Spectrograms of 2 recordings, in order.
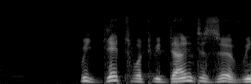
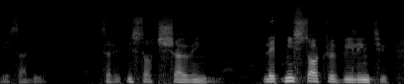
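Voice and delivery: soft God voice; 6 semitones lower, 9 dB quieter than usual. Retold or imitated.

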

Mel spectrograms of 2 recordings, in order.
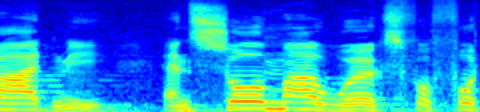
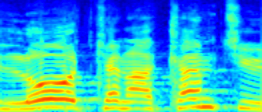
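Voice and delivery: acted request; 5 semitones higher, 9 dB louder than usual. Contrasted wording of Peter's request.

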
